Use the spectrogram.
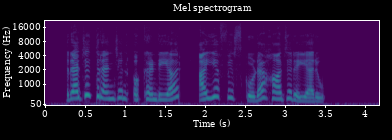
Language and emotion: Telugu, neutral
